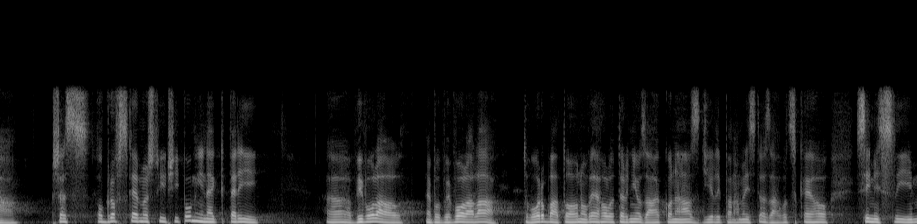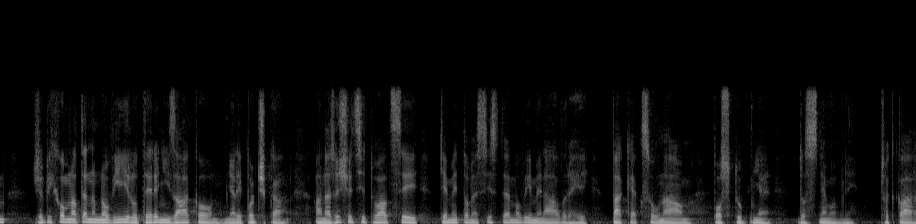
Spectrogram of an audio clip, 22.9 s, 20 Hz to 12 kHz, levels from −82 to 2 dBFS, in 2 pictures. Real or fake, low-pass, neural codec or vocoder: fake; 7.2 kHz; codec, 16 kHz, 0.8 kbps, ZipCodec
